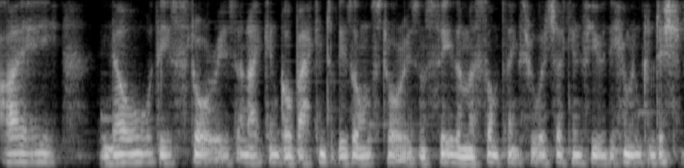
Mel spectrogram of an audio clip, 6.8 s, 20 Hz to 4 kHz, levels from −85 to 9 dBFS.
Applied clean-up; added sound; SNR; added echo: neural mask model DeepFilterNet 3.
